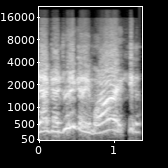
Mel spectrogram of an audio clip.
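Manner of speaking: high, loud, teasing, taunting call.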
